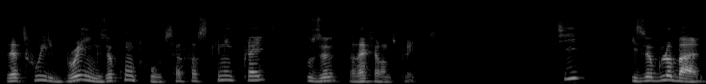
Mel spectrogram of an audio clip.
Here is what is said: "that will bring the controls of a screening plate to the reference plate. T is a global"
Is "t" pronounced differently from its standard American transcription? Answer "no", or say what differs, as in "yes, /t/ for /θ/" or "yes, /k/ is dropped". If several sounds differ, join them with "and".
yes, /s/ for /t/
